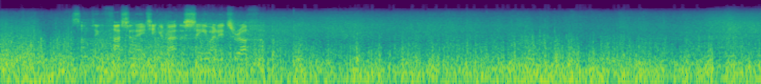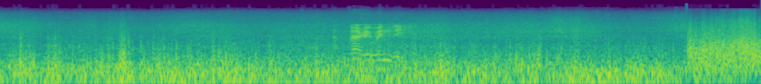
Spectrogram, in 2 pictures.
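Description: Strong wind blusters and rumbles outdoors.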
